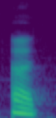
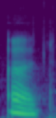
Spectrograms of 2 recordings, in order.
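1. w 소리는 빠지고 짧은 모음만 남습니다. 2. w 소리는 빠지고 짧은 모음만 남습니다.

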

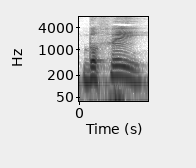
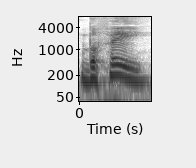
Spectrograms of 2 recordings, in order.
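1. Se dice a la manera inglesa, terminando en ay. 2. Se dice a la manera inglesa, terminando en ay.

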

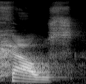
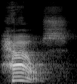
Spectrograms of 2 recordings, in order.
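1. Звук h — твердий, шершавий звук горла. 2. Звук h — м'який, легкий подих. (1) "Ми не вимовляємо ці слова з українським звуком як" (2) "Це звучить як"

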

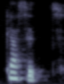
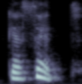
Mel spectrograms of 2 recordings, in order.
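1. النبر على المقطع الأول. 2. النبر على المقطع الثاني. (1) "مش كاسيت" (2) "اسمها كاسات ... الستريس بتاعنا على المقطع التاني"

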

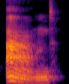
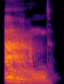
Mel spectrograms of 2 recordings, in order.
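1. La parola si dice per intero, con la sua vocale e la d finale. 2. La parola si dice per intero, con la sua vocale e la d finale.

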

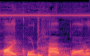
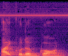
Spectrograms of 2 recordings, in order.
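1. 'have' ಪದವನ್ನು ಪೂರ್ತಿಯಾಗಿ ಮತ್ತು ಪ್ರತ್ಯೇಕವಾಗಿ ಉಚ್ಚರಿಸಲಾಗುತ್ತದೆ. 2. 'have' ಪದವನ್ನು ಸಂಕ್ಷಿಪ್ತಗೊಳಿಸಿ ವೇಗವಾಗಿ ಇತರ ಪದಗಳೊಂದಿಗೆ ಸೇರಿಸಿ ಉಚ್ಚರಿಸಲಾಗುತ್ತದೆ. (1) "ಆಡು ಭಾಷೆಯಲ್ಲಿ ನೀವು ಐ ಕುಡ್ ಹ್ಯಾವ್ ಗಾನ್ ಅಂತ ಏನೂ ಹೇಳೋದಿಲ್ಲ" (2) "ಫಾಸ್ಟಾಗಿ ಹೇಳಬೇಕಾದ್ರೆ"

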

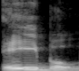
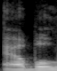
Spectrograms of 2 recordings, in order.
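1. প্রথম স্বরধ্বনিটি একটি 'ay' ধ্বনি। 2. প্রথম স্বরধ্বনিটি একটি ছোট 'a' ধ্বনি। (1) "সো এইবল" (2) "এটা কিন্তু অ্যাবল না"

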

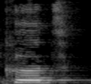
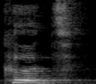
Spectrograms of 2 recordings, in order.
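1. A consoante final é claramente soltada. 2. A consoante final é claramente soltada.

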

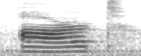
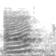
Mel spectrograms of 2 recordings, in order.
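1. Nguyên âm là 'ah' dài, mở. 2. Nguyên âm ngắn, như trong 'act'. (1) "Không phải o mà là art" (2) "Nó không phải là act"

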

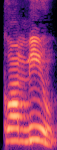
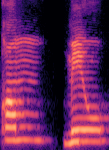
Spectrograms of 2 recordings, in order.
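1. m ধ্বনিটি শুধু একবার বলা হয়। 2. m ধ্বনিটি দুইবার বলা হয়। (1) "আমাকে বলতে হবে এইভাবে" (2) "এভাবে বলা যাবে না, দুইটা ম দিয়ে বলা যাবে না"

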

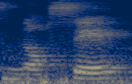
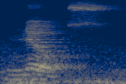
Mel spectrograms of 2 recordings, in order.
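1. Suena como la frase española no sé. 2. Suena como la palabra inglesa nose. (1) "no es no sé" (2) "es nose"

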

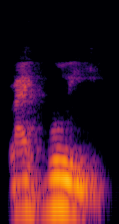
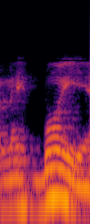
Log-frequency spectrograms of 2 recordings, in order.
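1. Kata kedua tidak terdengar seperti 'boy'. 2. Kata kedua terdengar seperti 'boy'.

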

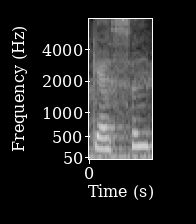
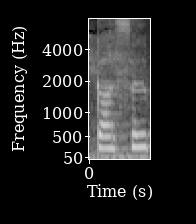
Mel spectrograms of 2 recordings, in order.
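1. यह अमेरिकी लहजे में बोला जाता है। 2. यह ब्रिटिश लहजे में बोला जाता है। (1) "कैसल बेसिकली अमेरिकन इंग्लिश का वर्ड है" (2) "ब्रिटिश एक्सेंट को ज़्यादातर फॉलो करते हैं"

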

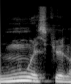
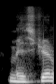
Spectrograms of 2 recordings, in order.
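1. La première syllabe se prononce comme 'moo'. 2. La première syllabe se prononce comme 'my'. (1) "Le nom de la base de données s'appelle MooSQL en réalité" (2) "c'est la prononciation américaine"

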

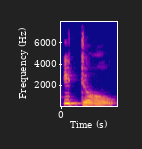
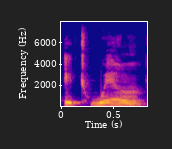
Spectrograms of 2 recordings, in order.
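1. ออกเสียงเป็นคำย่อสั้นๆ คำเดียว 2. ออกเสียงเป็นสองคำเต็มแยกกัน

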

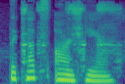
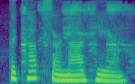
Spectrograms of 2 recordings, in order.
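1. Las palabras 'are not' se contraen a 'aren't'. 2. Las palabras 'are not' se dicen completas.

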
